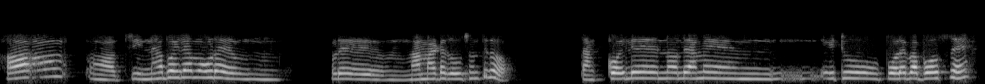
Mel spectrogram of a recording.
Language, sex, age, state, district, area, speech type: Odia, female, 45-60, Odisha, Kandhamal, rural, conversation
